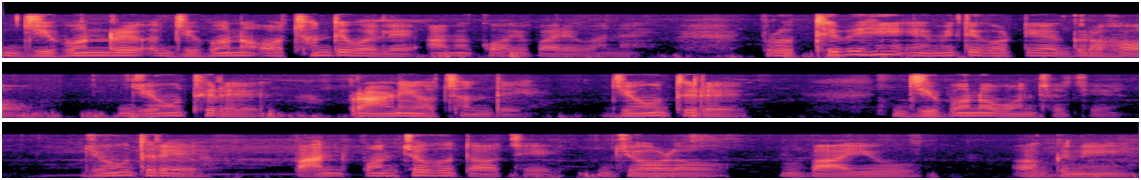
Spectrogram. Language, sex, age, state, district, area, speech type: Odia, male, 18-30, Odisha, Koraput, urban, spontaneous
